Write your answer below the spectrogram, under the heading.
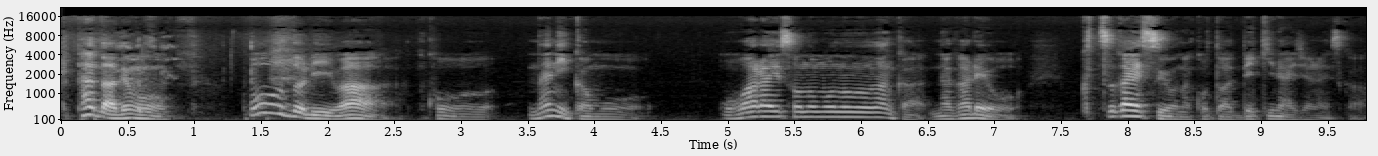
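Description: A man speaks at a medium pitch and a moderate pace. His pitch swings very widely and his loudness rises and falls sharply. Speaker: college radio podcast host. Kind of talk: casual chat.

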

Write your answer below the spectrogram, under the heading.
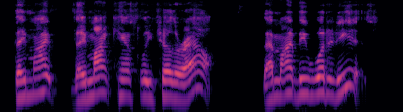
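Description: A man speaks with a high-pitched voice. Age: 40s. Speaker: podcast host. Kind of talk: casual chat.

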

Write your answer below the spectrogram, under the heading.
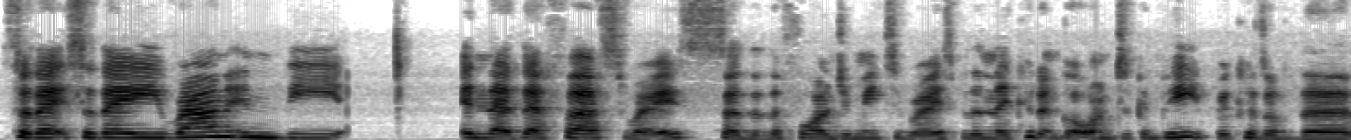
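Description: A woman's bright, sharp voice with a London accent, at a fairly quick pace and with ordinary pitch variation. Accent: British (London). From UK. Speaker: podcast co-host. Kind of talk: casual chat.

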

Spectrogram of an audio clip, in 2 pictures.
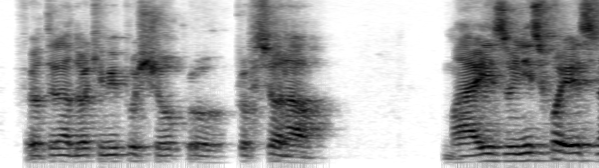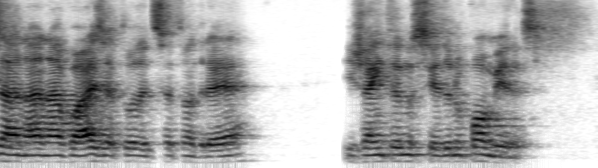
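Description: This is a normal speaking voice. The man speaks at a medium pitch and moderate pace, with ordinary pitch variation. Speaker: retired footballer turned agent. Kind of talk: casual chat.

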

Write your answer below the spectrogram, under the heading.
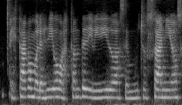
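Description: The tone is bright and sharp, in a Buenos Aires accent. The recording is very clean, with a silent background. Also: woman. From Buenos Aires, Argentina. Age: 20s. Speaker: social media influencer. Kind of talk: interview.

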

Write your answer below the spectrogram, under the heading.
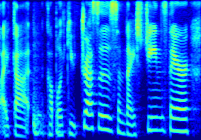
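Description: A woman's plain, everyday voice in an American accent, moderate pace and lively intonation, very clean recording with a silent background. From Indiana. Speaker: podcast co-host. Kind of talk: casual chat.

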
